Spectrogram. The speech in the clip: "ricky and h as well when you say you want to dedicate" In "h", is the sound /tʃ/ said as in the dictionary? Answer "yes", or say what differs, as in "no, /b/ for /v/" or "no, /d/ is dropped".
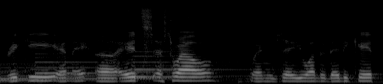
no, /s/ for /tʃ/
